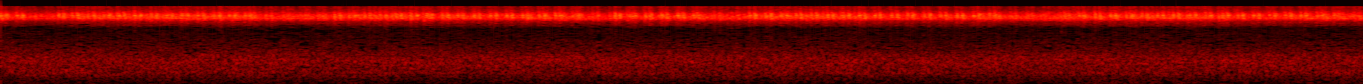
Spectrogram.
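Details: A high, shimmering trill from crickets chirping together, the rapid pulses merging into one sustained tone that swells slightly in places. No other sounds are audible.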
